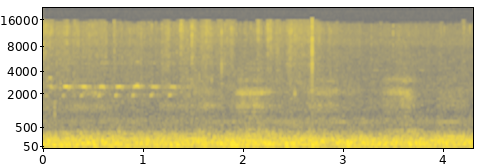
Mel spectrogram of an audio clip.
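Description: Low, steady rumble of wind on a phone microphone outdoors, with a faint high pulsing trill in the first second and a half.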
